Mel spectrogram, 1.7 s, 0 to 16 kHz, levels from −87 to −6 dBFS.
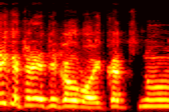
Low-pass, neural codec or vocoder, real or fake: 14.4 kHz; none; real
